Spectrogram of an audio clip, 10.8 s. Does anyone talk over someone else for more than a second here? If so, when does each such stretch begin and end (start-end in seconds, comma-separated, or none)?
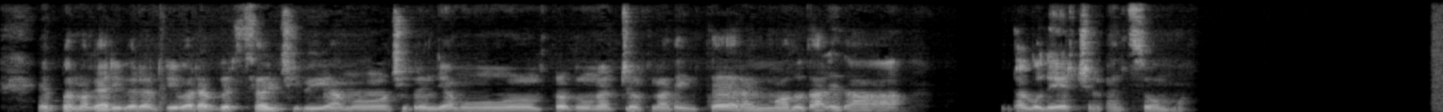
none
